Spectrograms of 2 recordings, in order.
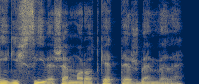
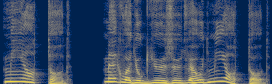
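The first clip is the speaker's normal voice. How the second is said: high-pitched bitter insistence; 9 semitones higher than usual. A narrator's reading. Piri telling her friend who is the cause, bitter. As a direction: throw it back with bitterness. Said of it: "válaszolta keserűen Piri".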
